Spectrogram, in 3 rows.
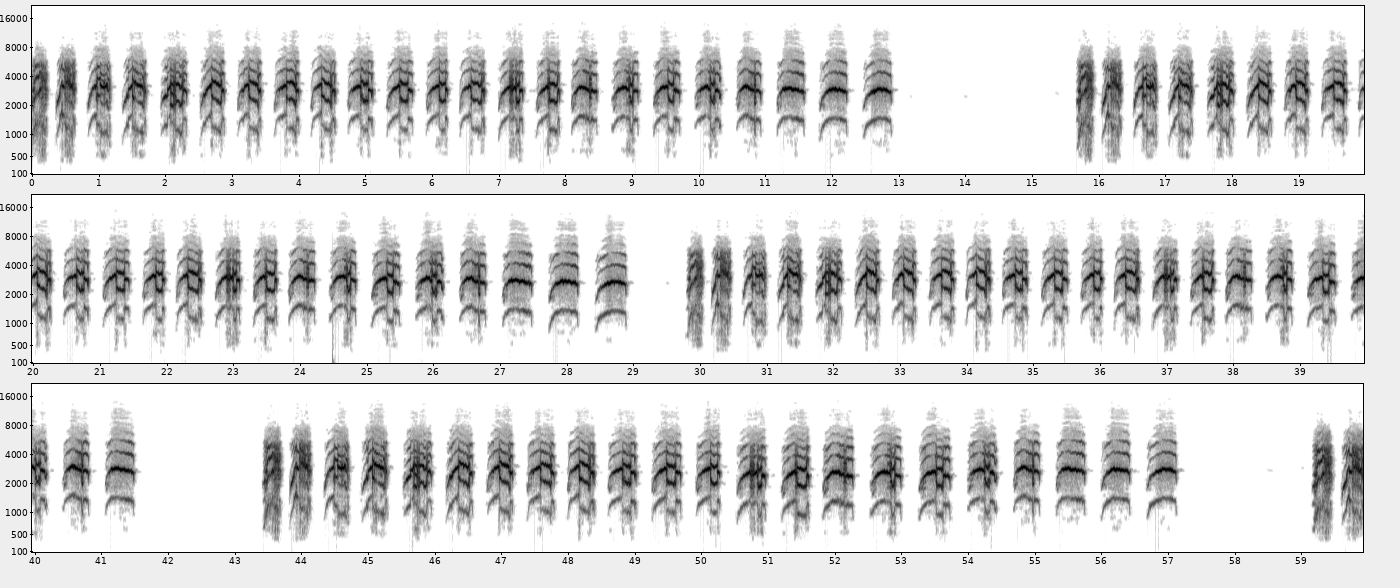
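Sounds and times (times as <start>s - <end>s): rabbit distress squeals: 59.2s - 59.9s.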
